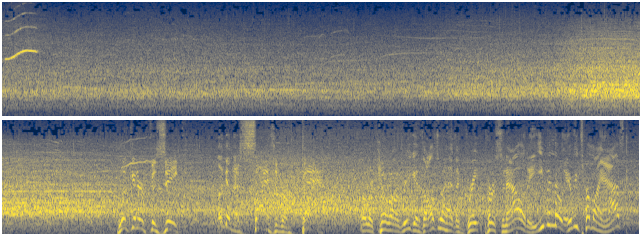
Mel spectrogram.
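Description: A large crowd cheers in a big echoing arena, growing louder partway through.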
